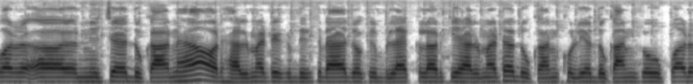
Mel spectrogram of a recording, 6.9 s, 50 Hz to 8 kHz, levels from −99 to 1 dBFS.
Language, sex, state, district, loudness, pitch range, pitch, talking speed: Hindi, male, Bihar, West Champaran, -15 LUFS, 150-155 Hz, 150 Hz, 215 wpm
